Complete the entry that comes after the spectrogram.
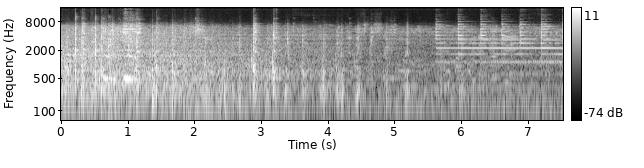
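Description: Passenger coaches of a steam-hauled train rolling past, their wheels clicking over the rail joints and fading as the train moves away. About three-quarters of the way in, a grade-crossing bell comes through, ringing about two or three times a second.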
